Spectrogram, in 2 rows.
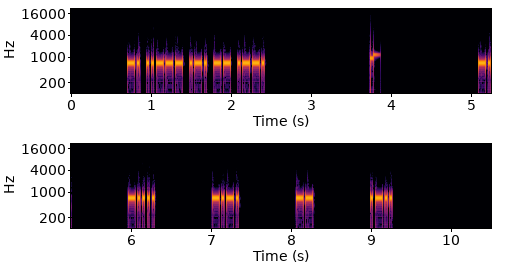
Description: Morse code, heard as a keyed tone, about 39 wpm, spaced as for 17 wpm, 700 Hz. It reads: N2RMP N6CML
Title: USA Call Signs - 8x Character Spacing - 40wpm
